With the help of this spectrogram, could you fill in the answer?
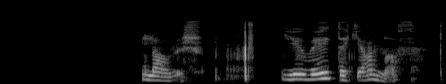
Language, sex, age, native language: Icelandic, female, 10, Icelandic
